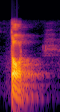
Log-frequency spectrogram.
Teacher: mid-class consonant, dead syllable because of the stop final. So that means it is a low tone.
